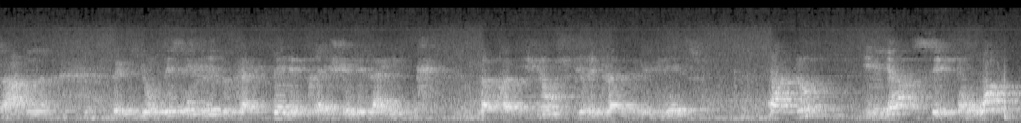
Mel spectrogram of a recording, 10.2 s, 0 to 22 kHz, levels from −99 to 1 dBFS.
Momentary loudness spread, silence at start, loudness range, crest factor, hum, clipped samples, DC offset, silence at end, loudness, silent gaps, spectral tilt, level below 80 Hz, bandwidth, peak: 12 LU; 0 s; 2 LU; 14 dB; none; under 0.1%; under 0.1%; 0 s; -15 LUFS; none; -6.5 dB/octave; -50 dBFS; 10 kHz; -2 dBFS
